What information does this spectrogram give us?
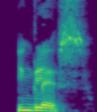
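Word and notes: ingles: Spanish (Spain)

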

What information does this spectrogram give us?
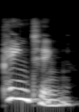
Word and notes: painting: British English

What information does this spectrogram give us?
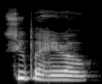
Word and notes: superhero: British English

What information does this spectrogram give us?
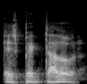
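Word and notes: espectador: Spanish (Spain)

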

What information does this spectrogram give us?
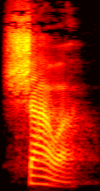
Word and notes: shower: British English

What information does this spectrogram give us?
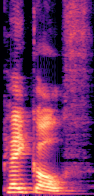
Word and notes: play golf: British English

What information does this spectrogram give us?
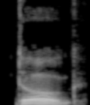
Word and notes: dog: British English

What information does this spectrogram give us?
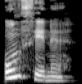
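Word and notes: un cine: Spanish (Spain)

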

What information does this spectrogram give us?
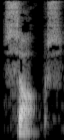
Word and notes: socks: British English

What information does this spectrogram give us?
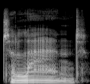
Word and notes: to land: British English

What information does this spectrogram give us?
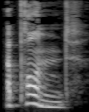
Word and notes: a pond: British English

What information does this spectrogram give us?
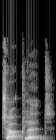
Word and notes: chocolate: British English

